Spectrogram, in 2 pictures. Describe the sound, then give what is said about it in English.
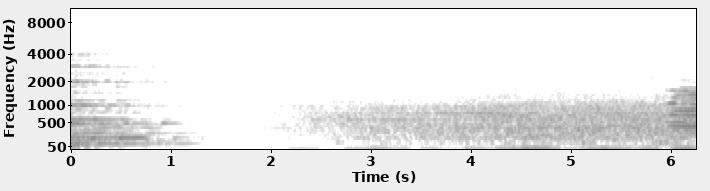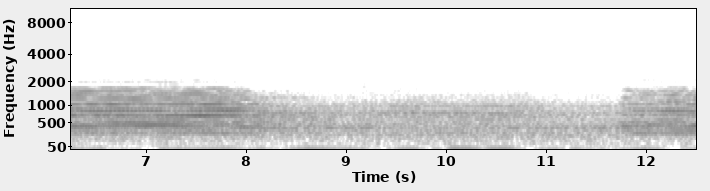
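A coal-laden train rumbles steadily past on the prairie, a continuous heavy roar, with a horn sounding at the start, a longer blast midway, and another beginning at the end. “At this point in the drive, I'm passing trains that are topped perfectly with coal, snaking to each side of the horizon.”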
